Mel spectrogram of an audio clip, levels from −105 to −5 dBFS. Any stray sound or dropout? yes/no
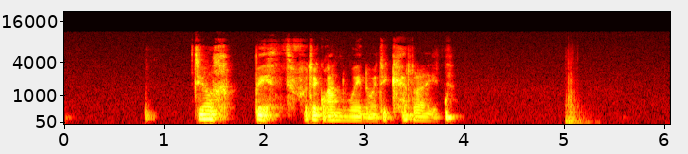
yes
